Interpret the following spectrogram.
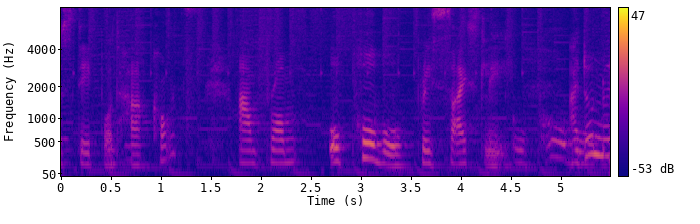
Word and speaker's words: Opobo: Okay, is that the correct pronunciation? Yeah. Opobo. Yes. Not a king of Opobo. No, it's not Opobo. It's Opobo.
